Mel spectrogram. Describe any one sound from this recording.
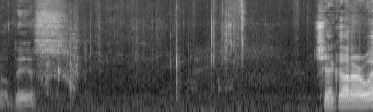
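A card slides out of a stiff plastic sleeve with a soft scrape.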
